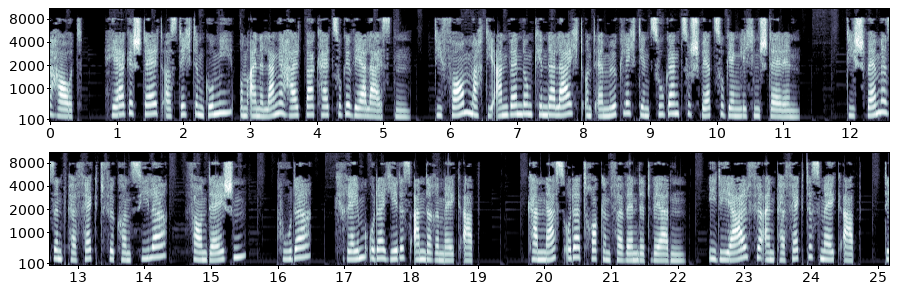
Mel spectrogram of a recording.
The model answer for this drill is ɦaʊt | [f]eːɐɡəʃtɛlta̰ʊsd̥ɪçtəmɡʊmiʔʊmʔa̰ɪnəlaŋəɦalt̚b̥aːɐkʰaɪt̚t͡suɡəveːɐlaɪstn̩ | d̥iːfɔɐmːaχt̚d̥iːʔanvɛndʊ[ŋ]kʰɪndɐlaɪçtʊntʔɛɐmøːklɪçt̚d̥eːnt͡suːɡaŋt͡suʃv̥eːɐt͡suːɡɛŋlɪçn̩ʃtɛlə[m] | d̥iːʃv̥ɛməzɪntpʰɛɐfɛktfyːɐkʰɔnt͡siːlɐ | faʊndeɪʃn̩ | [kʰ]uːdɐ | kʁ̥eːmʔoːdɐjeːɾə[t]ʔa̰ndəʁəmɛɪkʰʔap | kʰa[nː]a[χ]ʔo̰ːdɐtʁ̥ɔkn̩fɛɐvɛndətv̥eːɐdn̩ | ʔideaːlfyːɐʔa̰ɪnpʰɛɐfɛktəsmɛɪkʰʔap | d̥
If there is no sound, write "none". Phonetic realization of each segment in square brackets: h, ŋ, n, pʰ, s, nː, s

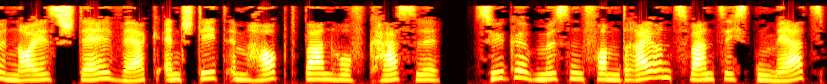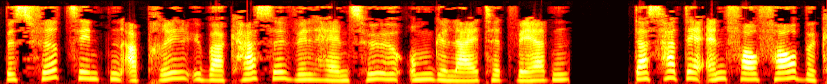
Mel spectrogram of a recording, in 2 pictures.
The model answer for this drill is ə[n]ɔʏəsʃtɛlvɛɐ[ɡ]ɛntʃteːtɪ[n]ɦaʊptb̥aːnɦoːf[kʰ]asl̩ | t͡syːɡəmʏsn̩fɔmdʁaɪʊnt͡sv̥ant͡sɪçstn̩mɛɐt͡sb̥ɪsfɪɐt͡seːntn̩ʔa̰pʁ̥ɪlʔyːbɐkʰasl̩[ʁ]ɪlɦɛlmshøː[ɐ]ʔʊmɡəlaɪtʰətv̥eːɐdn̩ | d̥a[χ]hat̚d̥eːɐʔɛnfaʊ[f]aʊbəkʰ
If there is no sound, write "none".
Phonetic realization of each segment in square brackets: n, k, m, kʰ, v, ə, s, f

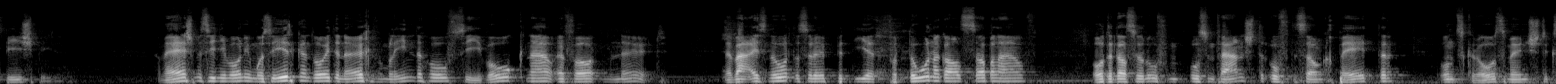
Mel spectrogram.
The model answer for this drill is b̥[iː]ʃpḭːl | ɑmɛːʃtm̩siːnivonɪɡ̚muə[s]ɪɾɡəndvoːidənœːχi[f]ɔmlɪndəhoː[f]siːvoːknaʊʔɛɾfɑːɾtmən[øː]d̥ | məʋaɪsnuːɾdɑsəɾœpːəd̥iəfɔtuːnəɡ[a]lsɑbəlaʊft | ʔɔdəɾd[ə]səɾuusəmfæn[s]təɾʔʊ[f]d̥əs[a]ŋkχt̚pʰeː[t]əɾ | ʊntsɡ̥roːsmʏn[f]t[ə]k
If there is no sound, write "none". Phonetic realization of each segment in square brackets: iː, s, f, f, øː, ɑ, ɑ, ʃ, f, ɑ, t, ʃ, ə

